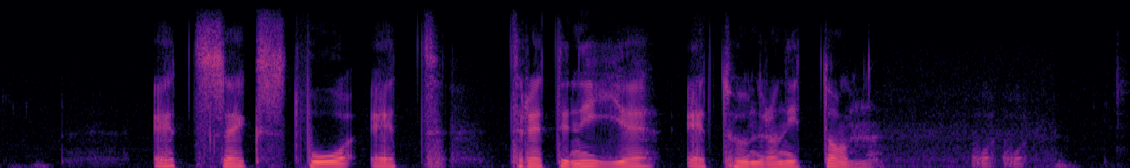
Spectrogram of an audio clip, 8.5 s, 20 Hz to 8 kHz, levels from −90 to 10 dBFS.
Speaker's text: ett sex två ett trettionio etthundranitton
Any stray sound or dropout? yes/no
yes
